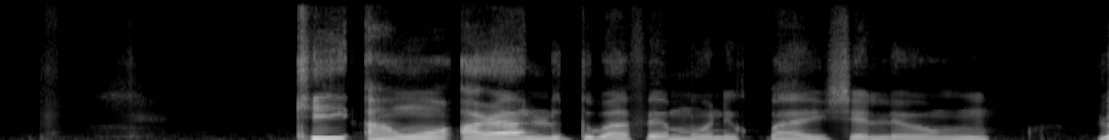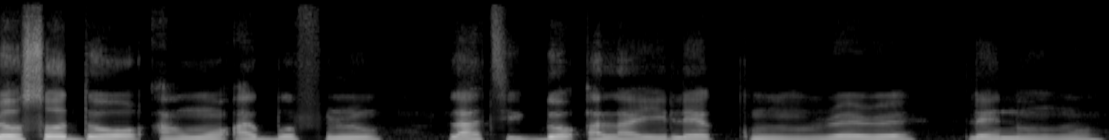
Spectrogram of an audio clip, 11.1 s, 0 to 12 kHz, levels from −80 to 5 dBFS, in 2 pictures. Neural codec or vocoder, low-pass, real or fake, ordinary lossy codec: codec, 24 kHz, 1.2 kbps, DualCodec; none; fake; none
